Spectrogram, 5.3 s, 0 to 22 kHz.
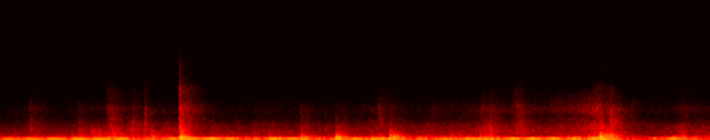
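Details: Slide number three retracting on a 2023 Jayco Eagle 30.5 RSOK fifth wheel, bottom coming in first: steady motor hum with scattered clunks. The final noise is normal, the mechanism signalling it is fully in.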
